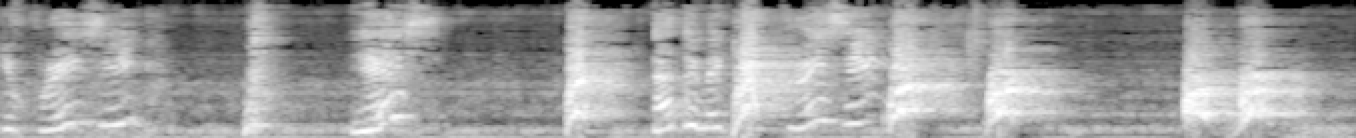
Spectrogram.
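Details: A small female Maltese dog, set off by a strange noise, gives a run of sharp, high barks and yips, with a voice speaking alongside.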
